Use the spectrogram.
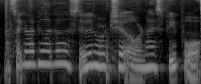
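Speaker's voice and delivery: high, soft, sweet little voice; playful goody-goody voice; mock gentle. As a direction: play harmless nice guys, small and soft.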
